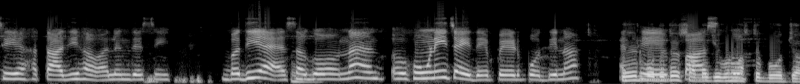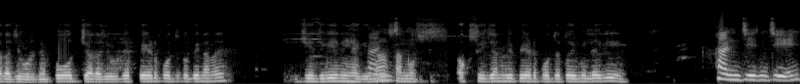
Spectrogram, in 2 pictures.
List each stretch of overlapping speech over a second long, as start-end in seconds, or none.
none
